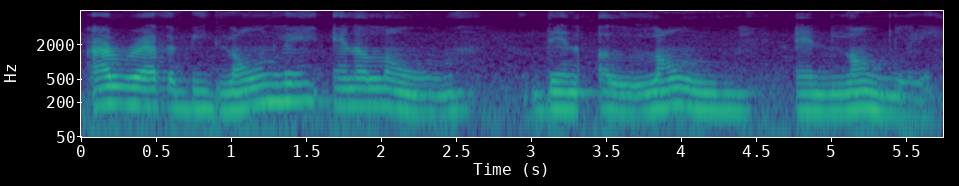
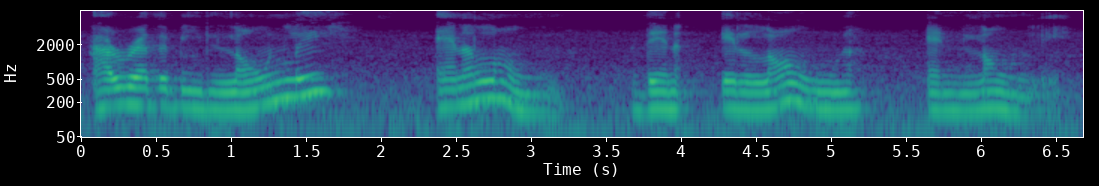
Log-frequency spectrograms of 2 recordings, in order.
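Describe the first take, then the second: First: It is said at normal speed. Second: It is said slowly.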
